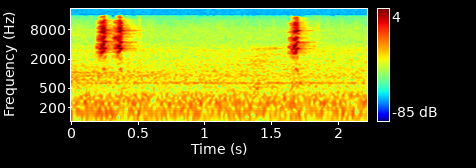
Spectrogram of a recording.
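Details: Young barn swallows in rehab care at feeding time give three shrill, squeaky begging chirps, a quick pair then a single note just over a second later, over a faint quiet background.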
